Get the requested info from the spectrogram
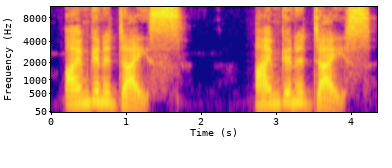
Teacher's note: For example, said, I'm gonna dice. I'm gonna dice, stressing dice.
